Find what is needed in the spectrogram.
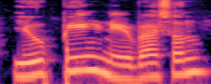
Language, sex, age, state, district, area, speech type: Assamese, male, 30-45, Assam, Tinsukia, rural, read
